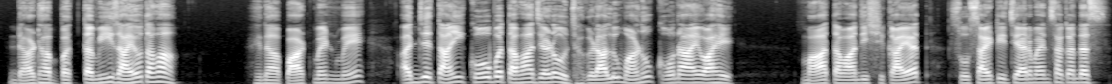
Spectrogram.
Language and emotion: Sindhi, angry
